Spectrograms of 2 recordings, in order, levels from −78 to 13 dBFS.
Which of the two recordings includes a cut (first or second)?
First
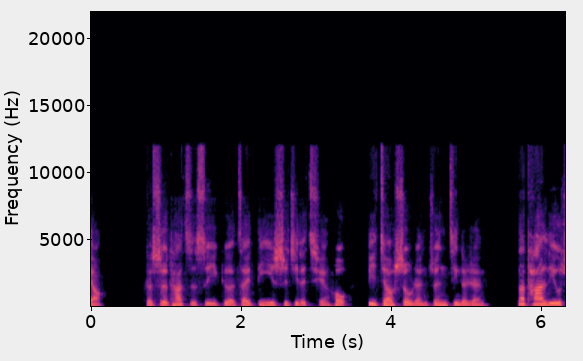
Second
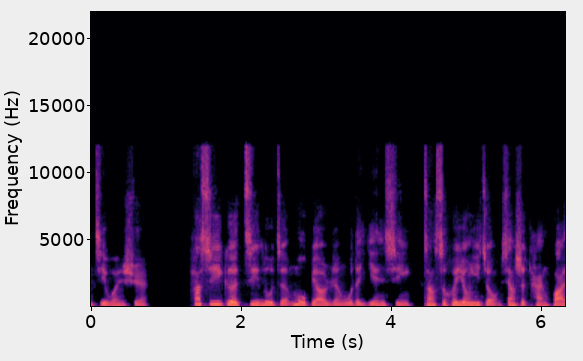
second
